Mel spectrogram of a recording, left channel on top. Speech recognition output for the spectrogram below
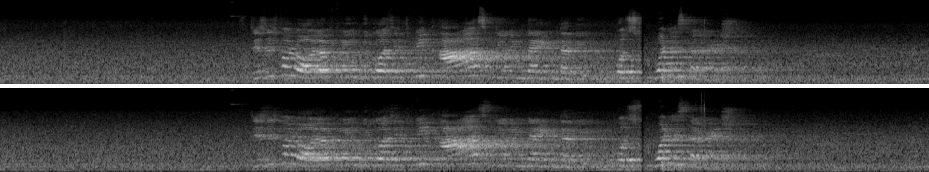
This is for all of you because it's been asked during the interview. What is conventional?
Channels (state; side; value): noise; left; rumble, 22 dB below the sound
